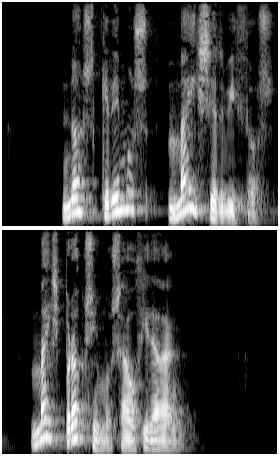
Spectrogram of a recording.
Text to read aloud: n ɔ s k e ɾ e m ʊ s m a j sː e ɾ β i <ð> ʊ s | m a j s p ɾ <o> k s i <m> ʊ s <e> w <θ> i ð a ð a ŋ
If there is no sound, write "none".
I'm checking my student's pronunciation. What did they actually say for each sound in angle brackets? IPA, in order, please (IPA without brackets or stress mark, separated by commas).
θ, ɔ, m, a, θ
